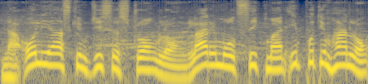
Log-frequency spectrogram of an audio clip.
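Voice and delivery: usual speaking voice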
